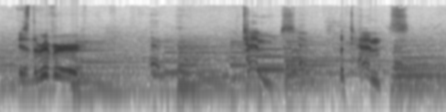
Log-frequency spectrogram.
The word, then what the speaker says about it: Thames: The Thames. It's spelled differently than it sounds.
